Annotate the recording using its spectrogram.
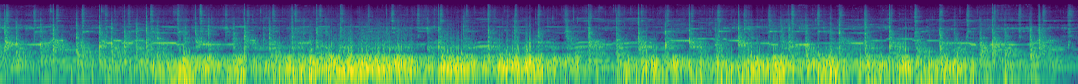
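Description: Kagura music: a taiko drum struck in quick, steady strokes under a high flute melody, joined through the middle by a loud chorus of voices chanting together.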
